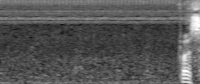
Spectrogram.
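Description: Faint, steady chirping of night insects in the evening air. A man's voice starts just before the end.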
